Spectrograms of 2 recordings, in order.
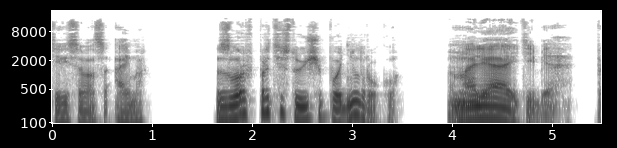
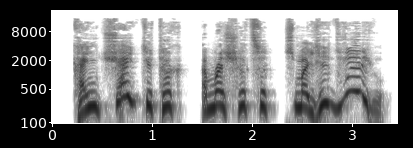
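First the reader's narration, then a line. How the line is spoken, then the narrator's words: Shrill squeal from under table. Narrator (Russian): взвизгнул из-под стола Пузан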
